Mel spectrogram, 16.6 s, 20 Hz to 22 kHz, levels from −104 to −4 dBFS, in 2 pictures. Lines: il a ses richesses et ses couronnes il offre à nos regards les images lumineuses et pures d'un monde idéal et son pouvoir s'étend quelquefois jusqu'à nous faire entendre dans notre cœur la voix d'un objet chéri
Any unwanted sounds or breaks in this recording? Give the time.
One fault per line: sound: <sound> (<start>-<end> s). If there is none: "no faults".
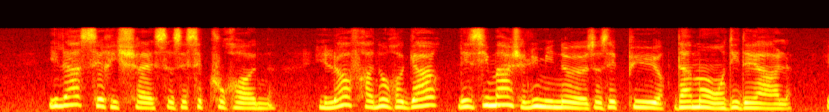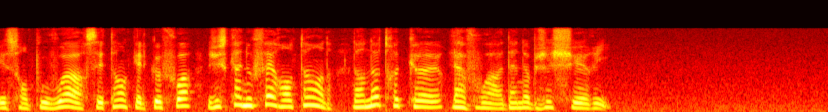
no faults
